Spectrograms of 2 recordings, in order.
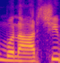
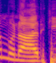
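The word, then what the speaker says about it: monarchy: हैं मोनार्की कहते हैं कुछ लोग मोनार शी भी कहते हैं जस्ट बिकॉज लगता है कि यहां पर च की साउंड है सो दैट्ची कहते हैं मोनार्की कहते हैं जब कॉम्पिटेटिव एग्जाम के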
